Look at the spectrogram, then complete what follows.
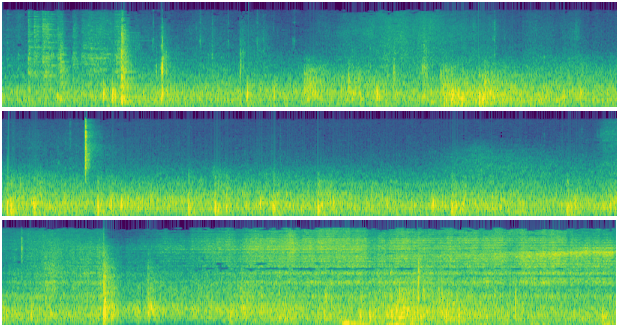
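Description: Scattered pops and crackles of fireworks going off in the distance, with one sharper bang about nine seconds in. In the last few seconds a rising hiss builds as the lit Weco Silver Hawk rocket's fuse burns down and its motor starts spraying sparks.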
